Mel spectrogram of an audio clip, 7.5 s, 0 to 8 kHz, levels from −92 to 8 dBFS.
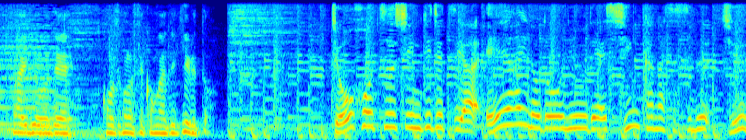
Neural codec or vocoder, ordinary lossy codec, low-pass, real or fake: none; none; 7.2 kHz; real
